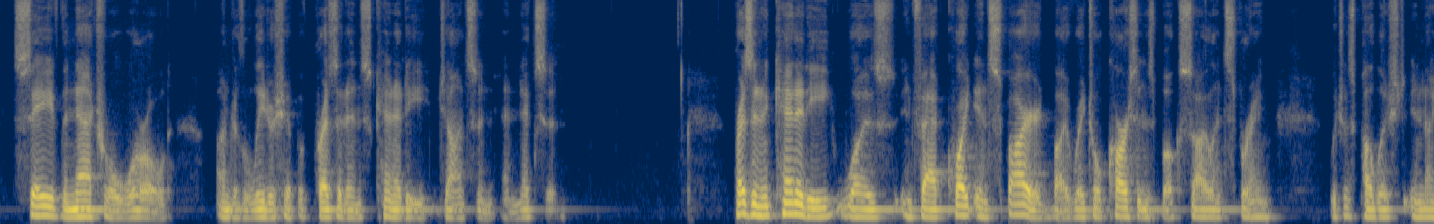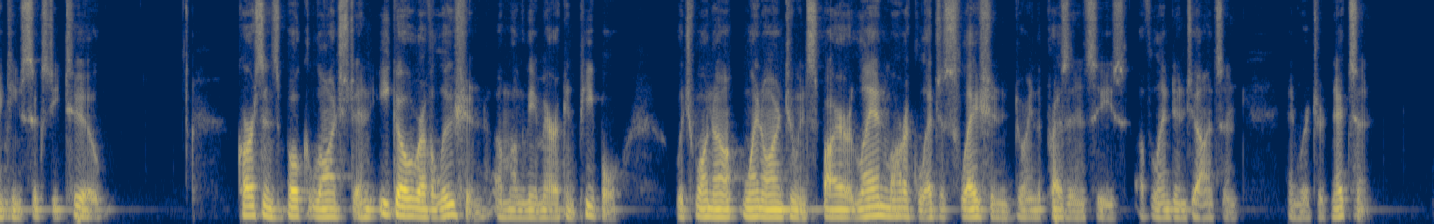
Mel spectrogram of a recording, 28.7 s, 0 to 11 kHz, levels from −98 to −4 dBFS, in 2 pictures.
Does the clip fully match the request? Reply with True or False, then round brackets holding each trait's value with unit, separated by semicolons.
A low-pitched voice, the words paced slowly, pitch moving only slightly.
True (115 Hz; 125 wpm; 2.0 semitones)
